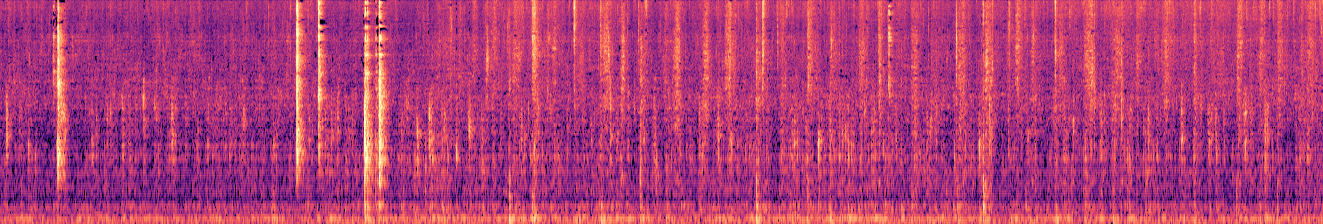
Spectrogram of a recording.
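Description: Wooden spatula stirring and scraping red curry paste and coconut cream in a nonstick wok. There are a few sharp knocks against the pan in the first five seconds, then a run of small ticks and crackles as the paste fries, over a steady low hum.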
